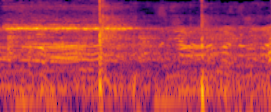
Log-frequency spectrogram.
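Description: Spectators' voices and chatter around the court, with two sharp knocks of a volleyball about three quarters of a second apart, and a faint high steady tone during the first second.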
